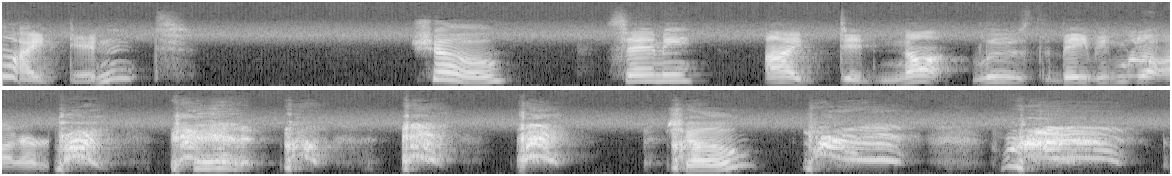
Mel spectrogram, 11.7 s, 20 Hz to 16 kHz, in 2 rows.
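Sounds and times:
speech: 0.1 - 1.0, 2.1 - 10.1
person wheezing after inhaling a bug: 6.2 - 8.7, 9.9 - 11.6.

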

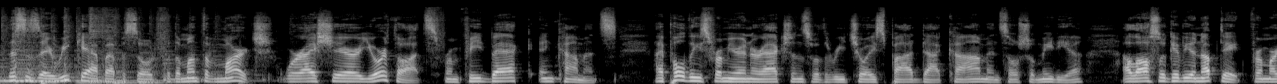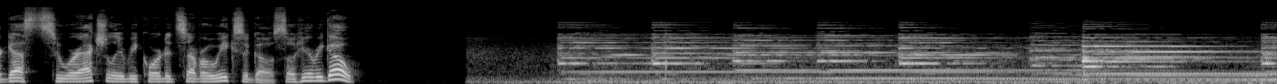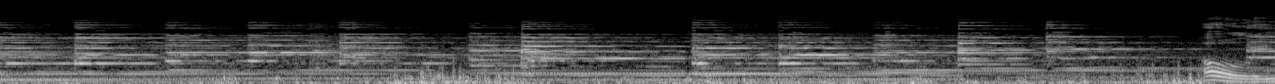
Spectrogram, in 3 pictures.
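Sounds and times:
speech: 0.1 - 16.4, 37.6 - 38.2
church bells in Grand Rapids chiming a hymn melody: 18.3 - 38.2.

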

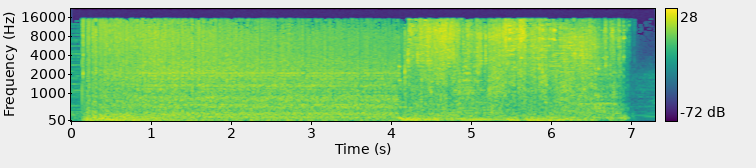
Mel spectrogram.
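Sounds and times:
massive explosion of an entire penthouse: 0.2 - 6.8
shattering debris from penthouse explosion: 4.1 - 7.1.

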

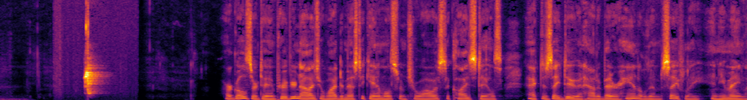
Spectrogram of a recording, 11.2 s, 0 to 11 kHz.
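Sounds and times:
cattle dog barking: 1.3 - 1.7
speech: 3.4 - 11.1.

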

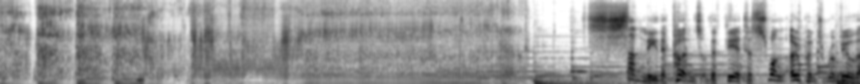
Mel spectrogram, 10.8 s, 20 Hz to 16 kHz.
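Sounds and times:
long loud buzzing fart: 0.0 - 6.7
speech: 7.4 - 10.7.

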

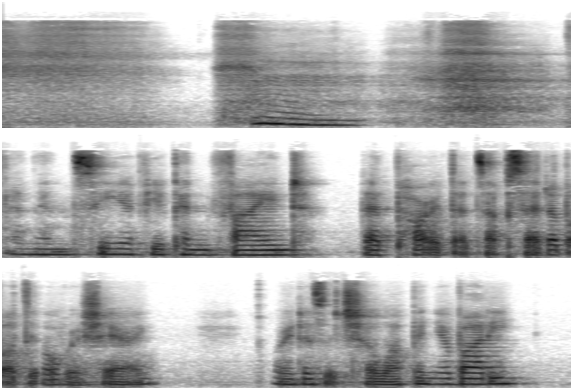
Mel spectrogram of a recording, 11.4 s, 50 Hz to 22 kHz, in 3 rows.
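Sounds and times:
deep inhaled breath during a guided relaxation exercise: 0.0 - 3.8
speech: 1.6 - 2.2, 4.3 - 8.7, 9.4 - 11.1.

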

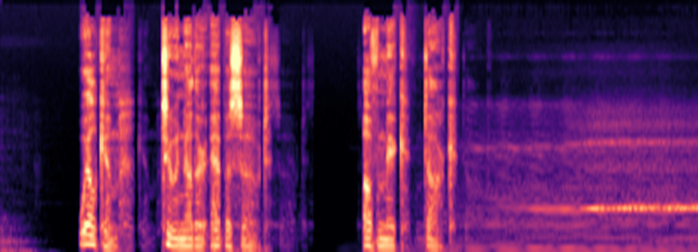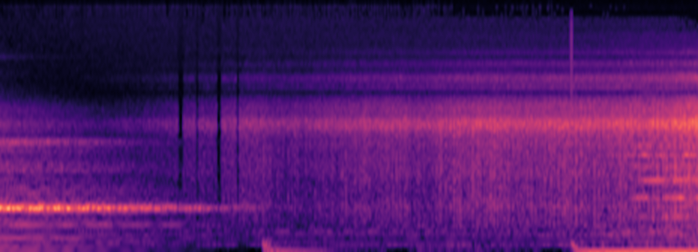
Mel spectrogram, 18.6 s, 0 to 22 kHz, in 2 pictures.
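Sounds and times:
speech: 1.1 - 3.7, 4.9 - 6.1
old radio static with warbling tones: 11.8 - 18.6.

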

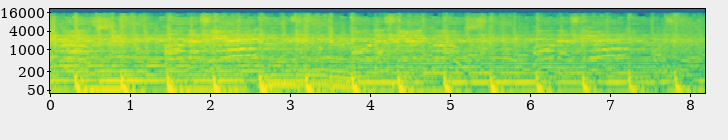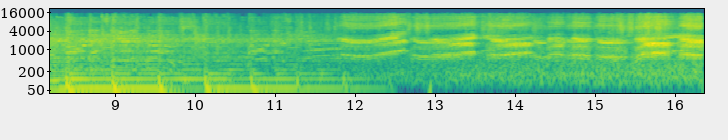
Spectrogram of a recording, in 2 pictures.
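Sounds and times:
low droning musical passage: 0.0 - 11.8
Andean cock-of-the-rock squawking: 11.8 - 16.3.

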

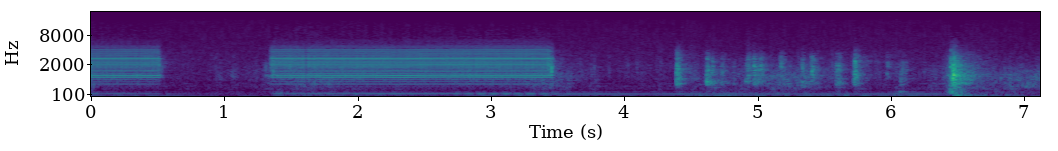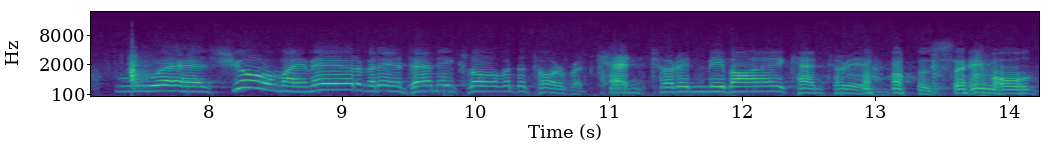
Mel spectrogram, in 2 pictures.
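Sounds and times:
office building night buzzer: 0.0 - 0.6, 1.3 - 3.5
speech: 7.3 - 14.2
laughter: 12.7 - 14.2.

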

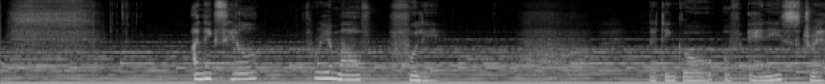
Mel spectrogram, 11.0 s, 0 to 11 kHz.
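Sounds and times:
deep inhale through the nose: 0.0 - 1.5, 6.9 - 8.4
sustained calm musical tones: 0.0 - 10.9
speech: 2.6 - 3.6, 4.2 - 6.0, 8.7 - 10.9.

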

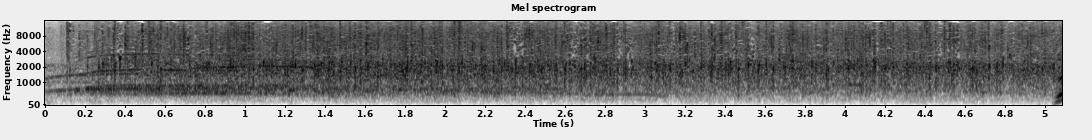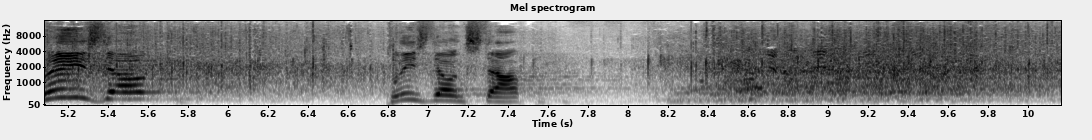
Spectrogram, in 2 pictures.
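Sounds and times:
whoops and cheers: 0.0 - 3.6
large crowd applauding after a magic trick: 0.0 - 10.1
speech: 5.0 - 5.7, 6.8 - 7.7
laughter: 8.1 - 10.1.

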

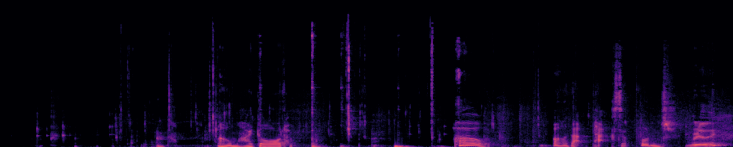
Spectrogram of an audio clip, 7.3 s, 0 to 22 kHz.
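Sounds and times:
person sipping a margarita from a glass: 0.4 - 5.2
speech: 2.2 - 3.0, 4.6 - 7.3.

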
